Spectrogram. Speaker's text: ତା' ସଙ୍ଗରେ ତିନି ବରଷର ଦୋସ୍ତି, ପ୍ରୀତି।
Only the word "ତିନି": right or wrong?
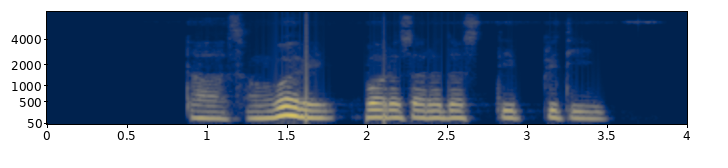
wrong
